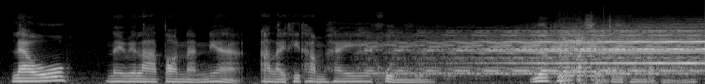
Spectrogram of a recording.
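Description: It's a speech recording, and from 3.49 s to the end there's a feedback echo between two devices. Each word comes back roughly every 300 ms, thinner and more ringy each pass. Because two devices sharing a room are on the same call, one plays out what the other's mic sent, that mic hears it again, and neither echo canceller touches sound from the other device. The loop is hot enough that the repeats build up instead of fading, peaking at about 5 dB above the speech itself. Between 5.59 and 6.04 s there's also robotic sound from repeated short buffers: a stiff, metallic buzz at 200 Hz that still loosely tracks the speech. That's likely the playback side running short of fresh audio and looping the last chunk, which fits a buffer of about 5 ms, with roughly half the audio in that stretch being repeats rather than real signal.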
